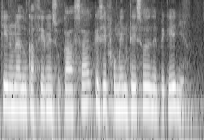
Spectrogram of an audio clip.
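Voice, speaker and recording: A woman of medium pitch with monotone, flat intonation, amid noticeable background noise. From Granada, Andalusia. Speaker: interview guest. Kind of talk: interview.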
